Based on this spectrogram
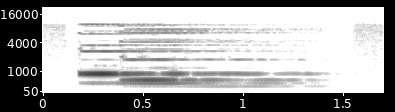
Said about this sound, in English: You've often heard the little chime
